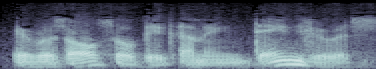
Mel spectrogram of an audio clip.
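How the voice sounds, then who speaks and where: Deep wry guy narrating a radio mystery, swoopy delivery, old thin radio sound. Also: big pitch swings, gravelly, slightly rough, no echo. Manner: wry, measured, addressing listeners. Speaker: host and narrator. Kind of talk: radio drama host narration. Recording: tinny old radio broadcast.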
